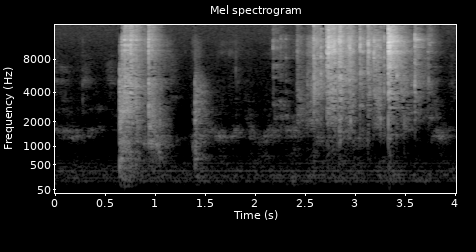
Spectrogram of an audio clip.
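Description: A small glass jar of pepper jelly being handled and opened at the table: a couple of sharp clinks, then a stretch of scraping and clicking as the lid is worked loose.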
